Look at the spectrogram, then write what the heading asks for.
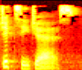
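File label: "Gypsy jazz", English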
